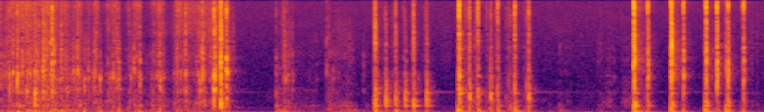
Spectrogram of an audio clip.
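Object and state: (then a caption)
Plastic mechanical keyboard being typed on. Fingertips type on a compact mechanical keyboard with plastic keycaps. The result is fast, uneven bursts of sharp, dry key clicks with short pauses between them. The clicks have a low thock beneath a brief bright tick.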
